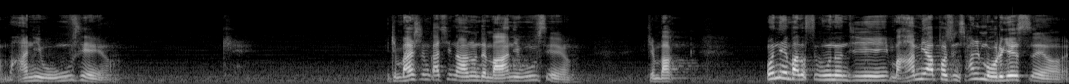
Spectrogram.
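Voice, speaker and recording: A young male pastor with a Busan Gyeongsang accent, preaching gently and conversationally, often putting questions to the congregation. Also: high voice. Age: young adult. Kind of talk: sermon.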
